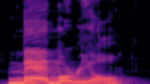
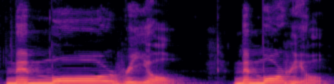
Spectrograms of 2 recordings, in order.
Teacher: the stress does not remain on the first syllable. It shifts to the one syllable before the suffix · Shown in: second take · IPA: məˈmɔːriəl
